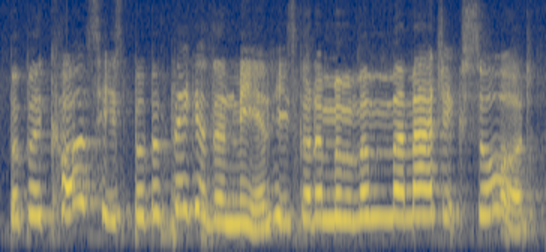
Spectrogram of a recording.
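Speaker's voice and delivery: high nervous stammering king. Acted. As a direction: stammer out the excuse.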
